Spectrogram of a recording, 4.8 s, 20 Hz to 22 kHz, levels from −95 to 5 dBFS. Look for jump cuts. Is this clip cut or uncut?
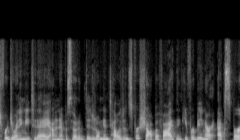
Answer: cut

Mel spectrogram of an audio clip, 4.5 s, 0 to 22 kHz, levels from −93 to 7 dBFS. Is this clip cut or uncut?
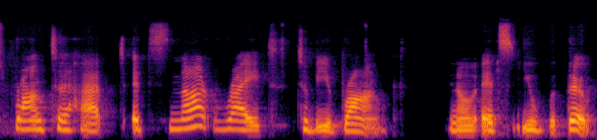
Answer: uncut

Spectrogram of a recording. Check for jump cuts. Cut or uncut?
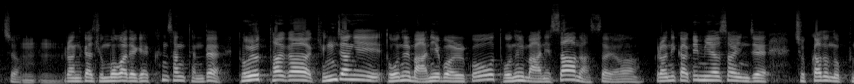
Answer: cut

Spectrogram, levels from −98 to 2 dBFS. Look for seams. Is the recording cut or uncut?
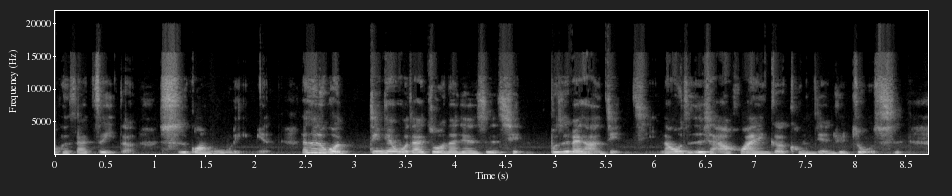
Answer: uncut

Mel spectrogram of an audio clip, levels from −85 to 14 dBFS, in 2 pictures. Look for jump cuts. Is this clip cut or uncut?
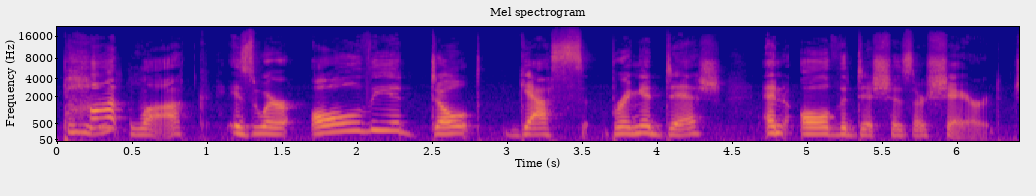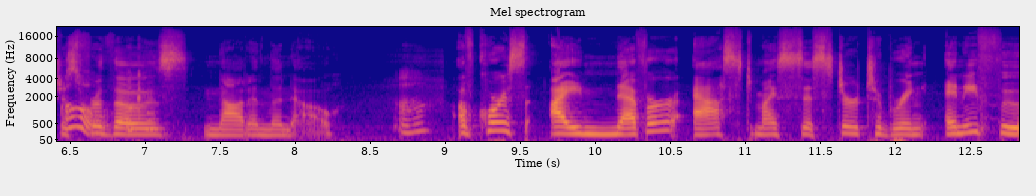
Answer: cut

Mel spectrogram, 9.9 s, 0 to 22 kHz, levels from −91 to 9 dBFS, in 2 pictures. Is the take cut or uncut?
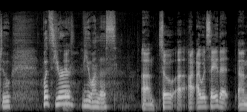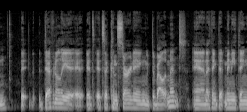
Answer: uncut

